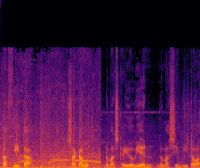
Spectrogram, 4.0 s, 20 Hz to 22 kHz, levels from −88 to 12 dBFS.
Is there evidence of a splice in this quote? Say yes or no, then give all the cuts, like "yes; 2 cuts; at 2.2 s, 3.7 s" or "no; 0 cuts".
yes; 1 cut; at 2.0 s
